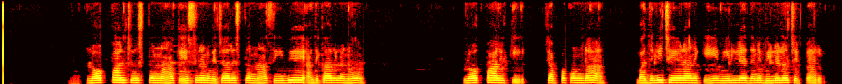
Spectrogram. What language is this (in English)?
Telugu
